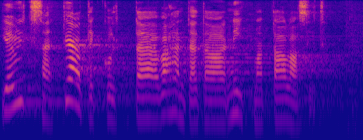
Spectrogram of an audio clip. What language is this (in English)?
Estonian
